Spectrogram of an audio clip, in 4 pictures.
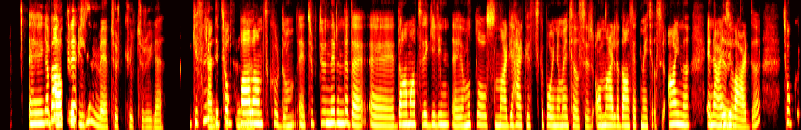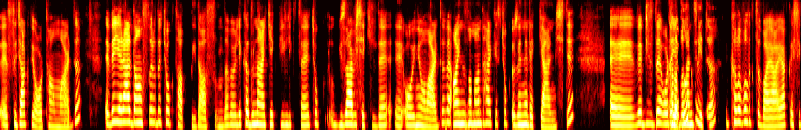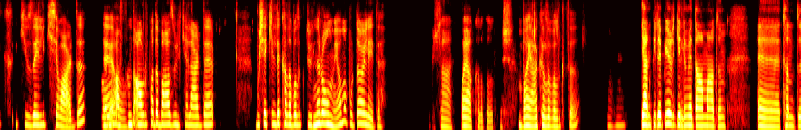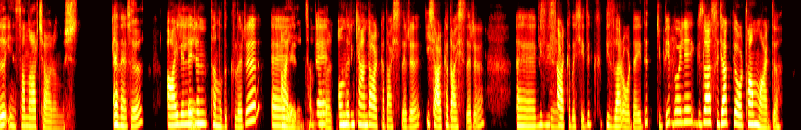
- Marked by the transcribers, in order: other background noise; tapping
- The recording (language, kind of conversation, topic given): Turkish, podcast, En unutulmaz seyahatini nasıl geçirdin, biraz anlatır mısın?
